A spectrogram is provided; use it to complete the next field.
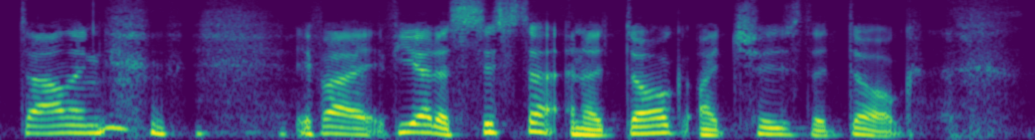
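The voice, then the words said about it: Bad put-on English accent. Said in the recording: “My worst English accent ever”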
